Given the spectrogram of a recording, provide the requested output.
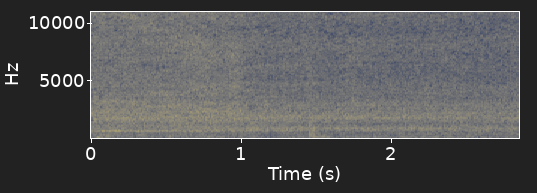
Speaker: everything is pristine on this there is the ribbon cable I reconnected you can hear that baby heating up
